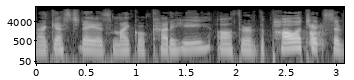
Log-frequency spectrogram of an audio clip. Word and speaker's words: Cuddehe: guest today is michael cudahy author of the politics of unity and invitation to the high road are we pronouncing your name correctly michael yeah great okay so um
